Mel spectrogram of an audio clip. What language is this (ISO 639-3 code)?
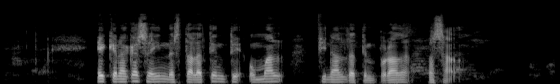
glg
